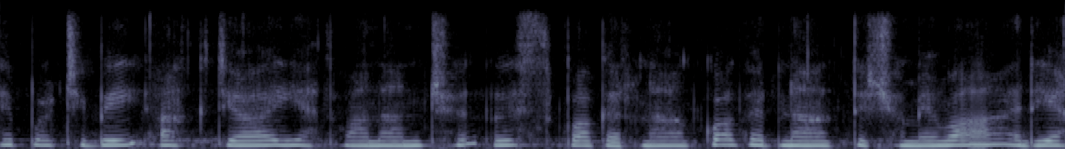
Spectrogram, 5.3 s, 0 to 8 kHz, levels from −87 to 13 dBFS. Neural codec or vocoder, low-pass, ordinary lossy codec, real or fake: codec, 16 kHz, 4.8 kbps, FACodec; 7.2 kHz; none; fake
